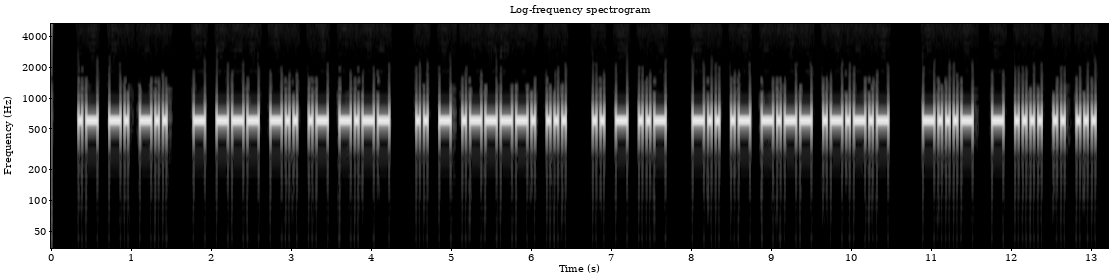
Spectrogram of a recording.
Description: Morse code, heard as a keyed tone, about 25 wpm, 600 Hz. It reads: AND TODAY IT'S ITU DAY. <BT> THIS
